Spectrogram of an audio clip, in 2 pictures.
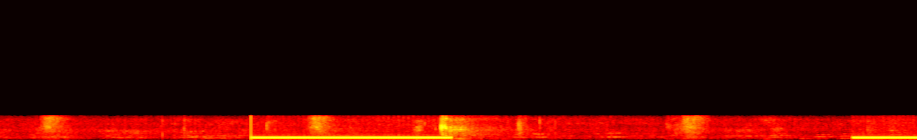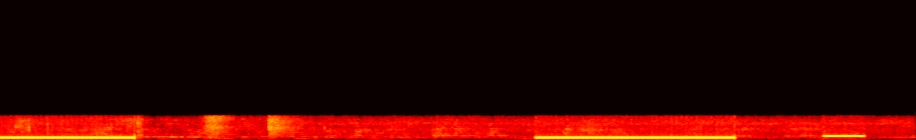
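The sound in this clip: Telephone line tone during a call transfer: three long, steady buzzing tones of about two seconds each, separated by pauses with faint murmur and line noise, then a brief higher beep at the end.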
